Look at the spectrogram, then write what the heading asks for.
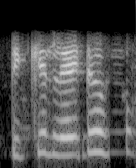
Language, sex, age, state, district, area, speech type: Odia, female, 18-30, Odisha, Bhadrak, rural, conversation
